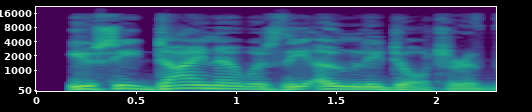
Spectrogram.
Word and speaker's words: Dinah: Her name is Dina, though most people call her Dena now, like the world even forgot how to say it right.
